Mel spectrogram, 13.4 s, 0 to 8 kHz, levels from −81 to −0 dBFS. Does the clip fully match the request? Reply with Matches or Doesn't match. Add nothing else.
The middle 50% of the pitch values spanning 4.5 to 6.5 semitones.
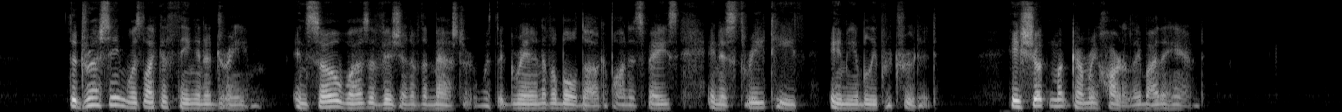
Matches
